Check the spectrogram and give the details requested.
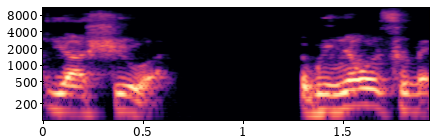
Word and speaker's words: Yeshua: Not Yesua, but Yeshua. That's first thing.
